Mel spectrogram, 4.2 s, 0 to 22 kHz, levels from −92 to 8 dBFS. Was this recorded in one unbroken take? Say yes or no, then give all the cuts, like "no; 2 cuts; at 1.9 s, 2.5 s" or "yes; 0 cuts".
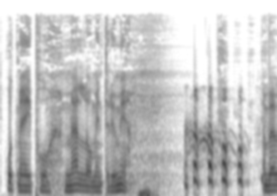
yes; 0 cuts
